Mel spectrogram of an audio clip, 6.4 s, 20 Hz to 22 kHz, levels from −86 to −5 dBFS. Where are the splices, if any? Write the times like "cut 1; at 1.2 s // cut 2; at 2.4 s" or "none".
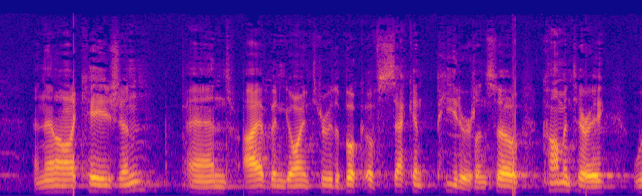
cut 1; at 1.8 s // cut 2; at 4.7 s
